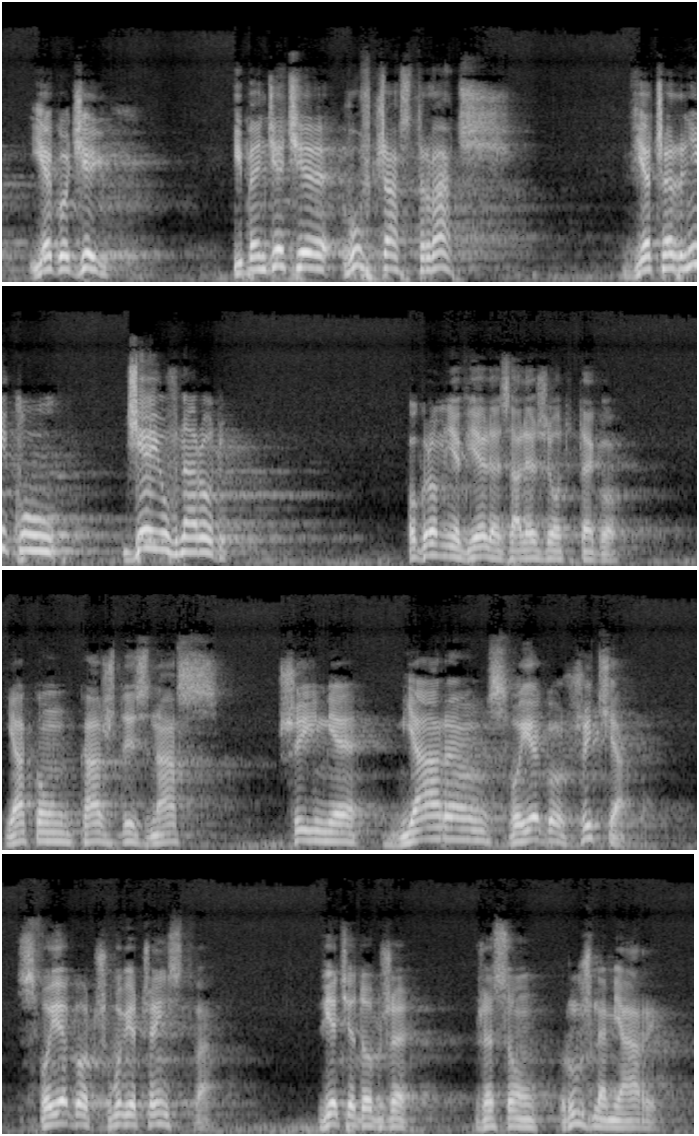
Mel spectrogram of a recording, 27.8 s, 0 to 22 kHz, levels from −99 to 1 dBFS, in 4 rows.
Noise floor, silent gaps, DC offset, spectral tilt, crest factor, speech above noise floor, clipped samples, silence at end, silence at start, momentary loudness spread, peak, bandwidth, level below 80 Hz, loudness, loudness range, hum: -50 dBFS; none; under 0.1%; -4.5 dB/octave; 18 dB; 33 dB; under 0.1%; 0.3 s; 0 s; 15 LU; -2 dBFS; 13 kHz; -44 dBFS; -18 LUFS; 5 LU; none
